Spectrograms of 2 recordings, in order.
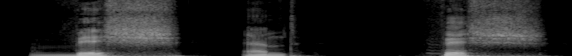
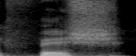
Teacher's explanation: When you say fish, your vocal cords will not vibrate. When you say vish, your vocal cords will vibrate.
